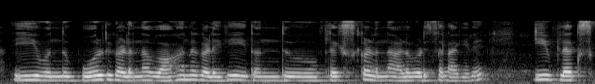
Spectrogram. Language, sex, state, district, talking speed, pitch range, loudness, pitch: Kannada, female, Karnataka, Gulbarga, 110 wpm, 185-205 Hz, -16 LUFS, 190 Hz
